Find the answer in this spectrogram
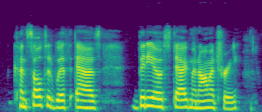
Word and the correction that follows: nystagmography: which is not right. And so Jim's going to talk about that in detail right now. – Oh my God, can I remember how to pronounce it? Video nystagmography is what VNG stands for, which is why we always call it VNG.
